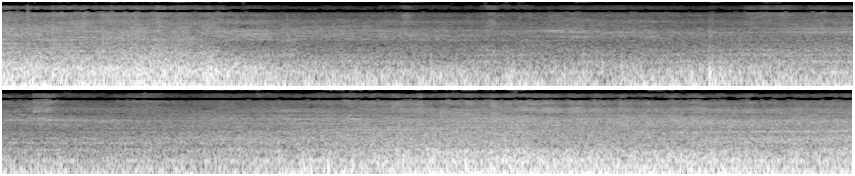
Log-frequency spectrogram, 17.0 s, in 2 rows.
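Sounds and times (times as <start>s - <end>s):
freight train wheels rumbling: 0.0s - 17.0s
faint wheel squeal: 3.7s - 10.3s.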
